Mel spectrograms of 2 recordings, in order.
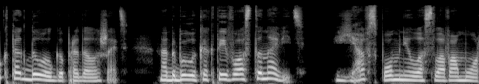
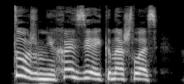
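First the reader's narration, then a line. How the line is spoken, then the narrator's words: Grumbling reply. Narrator (Russian): заворчал Сильф в ответ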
